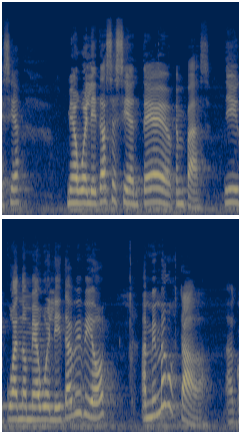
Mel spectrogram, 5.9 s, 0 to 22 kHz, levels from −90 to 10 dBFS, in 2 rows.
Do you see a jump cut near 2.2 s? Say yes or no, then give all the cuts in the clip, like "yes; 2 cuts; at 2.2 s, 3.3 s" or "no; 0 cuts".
yes; 1 cut; at 2.2 s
